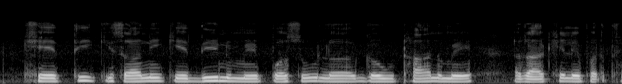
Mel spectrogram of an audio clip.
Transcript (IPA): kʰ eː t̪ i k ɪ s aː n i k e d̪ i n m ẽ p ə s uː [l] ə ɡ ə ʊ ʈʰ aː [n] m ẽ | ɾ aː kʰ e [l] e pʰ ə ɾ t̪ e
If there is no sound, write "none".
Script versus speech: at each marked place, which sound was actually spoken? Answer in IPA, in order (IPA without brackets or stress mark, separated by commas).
l, n, l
